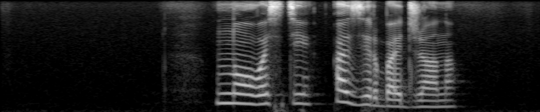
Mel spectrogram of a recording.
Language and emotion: Russian, positive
